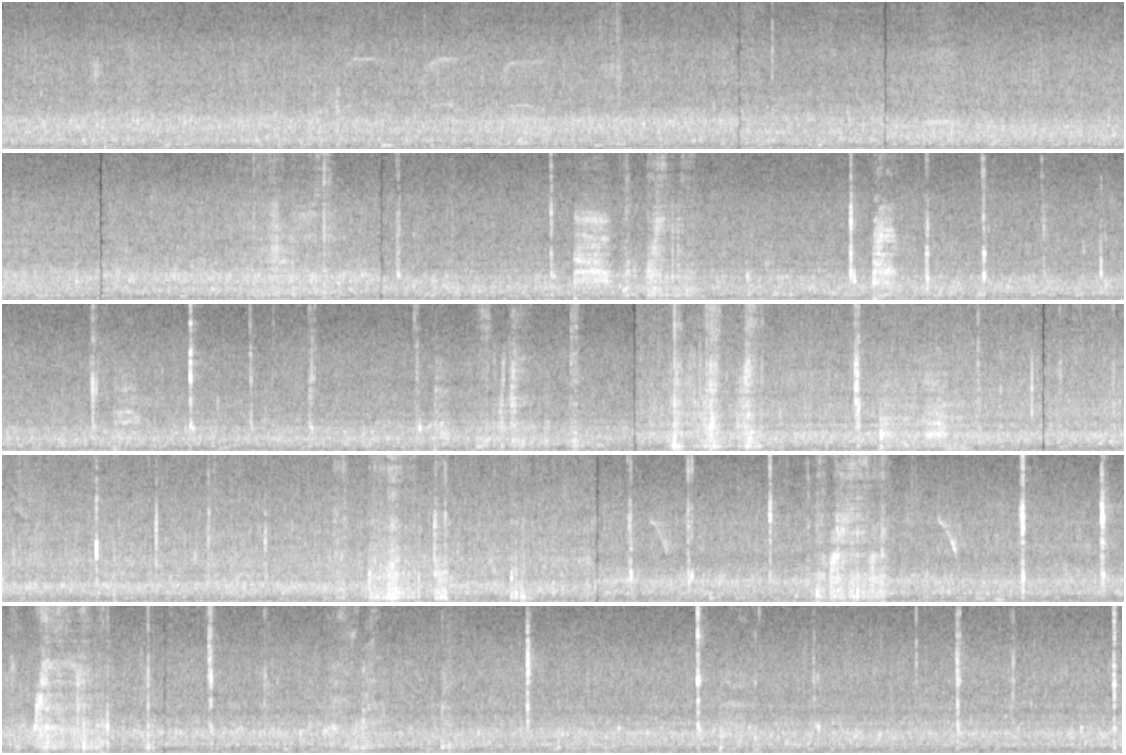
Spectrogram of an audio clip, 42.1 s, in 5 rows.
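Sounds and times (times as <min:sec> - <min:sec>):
wet chewing and smacking: 0:21.8 - 0:22.6, 0:29.9 - 0:32.0
sharp mouth clicks: 0:32.9 - 0:34.5.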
